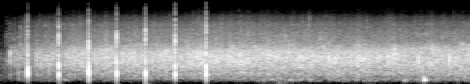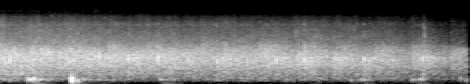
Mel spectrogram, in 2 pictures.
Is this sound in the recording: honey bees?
no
